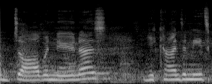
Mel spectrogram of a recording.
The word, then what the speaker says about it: Núñez: So everyone's firing, and I think like Darwin Núñez, you kind of need to keep him in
